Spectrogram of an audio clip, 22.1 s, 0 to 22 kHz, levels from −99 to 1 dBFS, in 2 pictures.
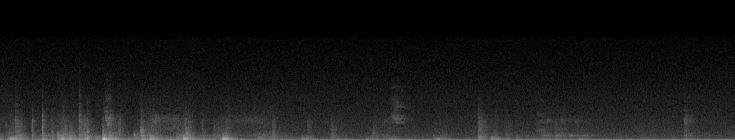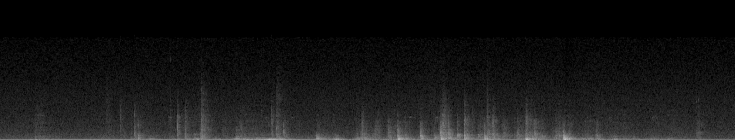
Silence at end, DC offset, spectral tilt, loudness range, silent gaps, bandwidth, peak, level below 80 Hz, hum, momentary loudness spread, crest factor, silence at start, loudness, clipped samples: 0 s; under 0.1%; -7.5 dB/octave; 13 LU; none; 16 kHz; -16 dBFS; -52 dBFS; none; 16 LU; 26 dB; 0 s; -44 LUFS; under 0.1%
